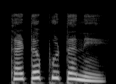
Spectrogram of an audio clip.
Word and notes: ತಟಪುಟನೆ: Kannada

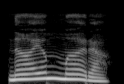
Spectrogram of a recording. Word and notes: ನೇಯ್ಮಾರು: nēymāru

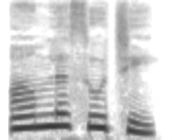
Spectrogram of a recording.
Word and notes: ಆಮ್ಲಸೂಚಿ: āmlasūci

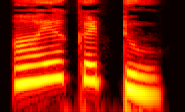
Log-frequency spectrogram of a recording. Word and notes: ಆಯಕಟ್ಟು: āyakaṭṭu

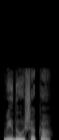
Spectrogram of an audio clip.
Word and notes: ವಿದೂಷಕ: vidūṣaka

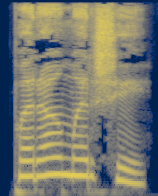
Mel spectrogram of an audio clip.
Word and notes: ಪರಾಮರ್ಶೆ: Kannada

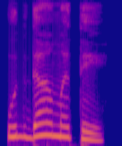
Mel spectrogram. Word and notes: ಉದ್ದಾಮತೆ: uddāmate

